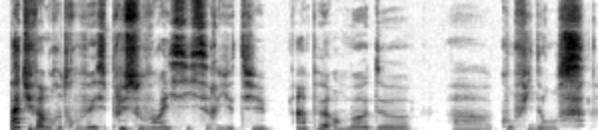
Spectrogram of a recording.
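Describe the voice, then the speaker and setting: A woman with a Belgian French accent, a coach talking in a rambling, chatty video diary full of fillers. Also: lowish voice.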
